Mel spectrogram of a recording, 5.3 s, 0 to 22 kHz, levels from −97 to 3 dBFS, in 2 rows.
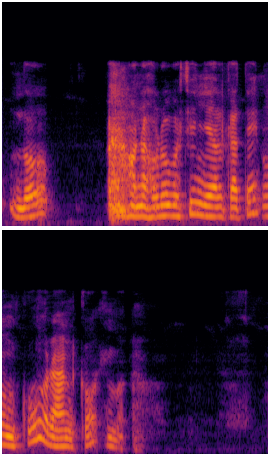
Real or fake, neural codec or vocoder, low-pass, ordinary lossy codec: fake; vocoder, 44.1 kHz, 128 mel bands, Pupu-Vocoder; 7.2 kHz; none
